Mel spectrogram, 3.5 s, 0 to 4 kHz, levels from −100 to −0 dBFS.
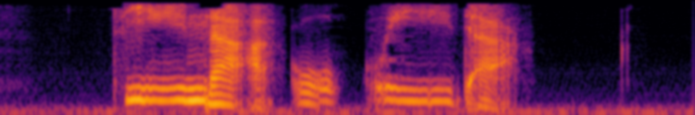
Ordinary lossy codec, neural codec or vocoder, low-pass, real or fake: MP3, 24 kbps; autoencoder, 22.05 kHz, a latent of 192 numbers a frame, VITS, trained on many speakers; 3.6 kHz; fake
